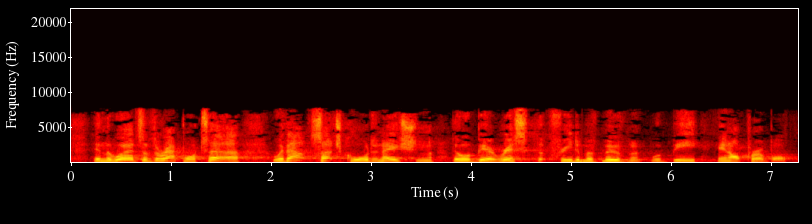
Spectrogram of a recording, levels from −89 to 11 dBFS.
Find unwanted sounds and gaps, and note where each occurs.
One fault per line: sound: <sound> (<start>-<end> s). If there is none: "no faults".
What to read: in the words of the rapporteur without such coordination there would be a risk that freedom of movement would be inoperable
no faults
